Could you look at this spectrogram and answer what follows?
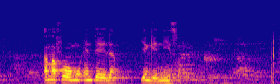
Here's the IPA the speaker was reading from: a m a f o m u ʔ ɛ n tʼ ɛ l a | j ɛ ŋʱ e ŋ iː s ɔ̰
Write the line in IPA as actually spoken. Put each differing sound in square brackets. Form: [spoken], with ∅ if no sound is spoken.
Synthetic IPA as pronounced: a m a f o m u ʔ ɛ n tʼ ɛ l a | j ɛ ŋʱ e [n] iː s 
